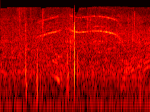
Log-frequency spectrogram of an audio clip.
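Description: Cricket bat striking the ball: one sharp knock about a second in, after a couple of fainter taps, over a steady low hum from the ground.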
